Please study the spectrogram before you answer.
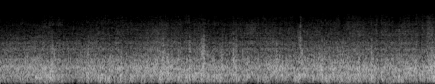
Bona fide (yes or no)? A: yes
